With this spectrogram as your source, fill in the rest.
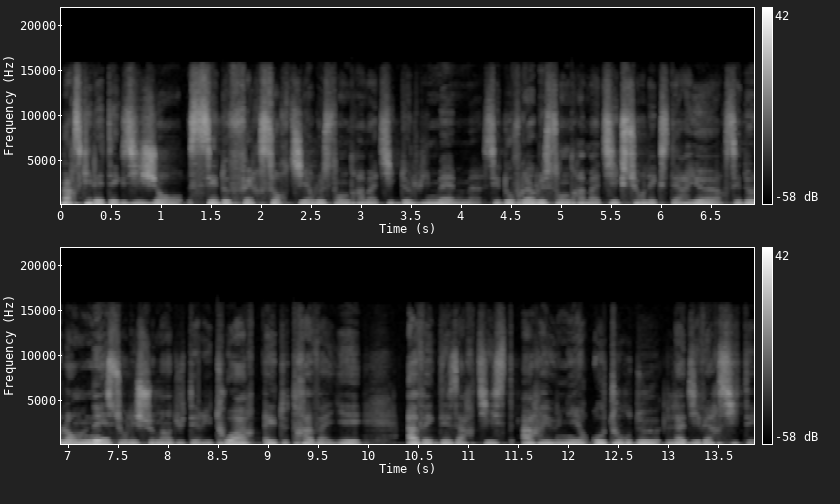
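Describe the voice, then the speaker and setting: The speaker has a Parisian accent, with ordinary pitch variation and a moderate pace. The recording is very clean, with a silent background. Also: woman, very deep, low pitch for a woman. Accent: Parisian (titi parisien). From Paris, 20th arrondissement. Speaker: theatre director. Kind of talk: panel talk. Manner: halting, many hesitations.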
